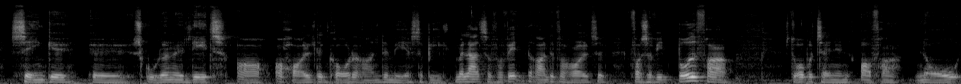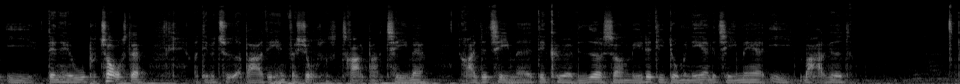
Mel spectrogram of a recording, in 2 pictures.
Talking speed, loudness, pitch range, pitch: 160 wpm, -34 LUFS, 100-110 Hz, 105 Hz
